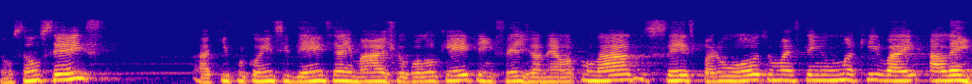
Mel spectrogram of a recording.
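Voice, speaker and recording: The voice keeps a moderate pace and ordinary pitch variation. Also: man. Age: 60s. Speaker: philosophy lecturer. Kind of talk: lecture. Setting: book launch event.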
